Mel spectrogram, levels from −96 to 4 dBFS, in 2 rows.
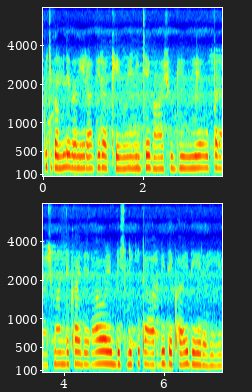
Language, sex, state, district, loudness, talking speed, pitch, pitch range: Hindi, female, Uttar Pradesh, Varanasi, -17 LUFS, 235 wpm, 205 Hz, 200-210 Hz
